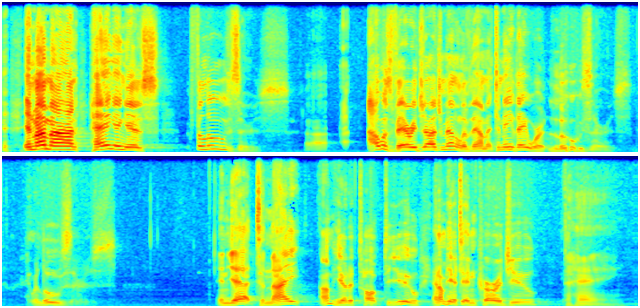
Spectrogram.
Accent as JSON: {"language": "English", "town": "Elberton", "region": "Georgia", "country": "United States", "said": "I'm from Elberton, Georgia, 2 hours away from him. Elberton is the country. Not a lot going on. We're the granite capital of the world."}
